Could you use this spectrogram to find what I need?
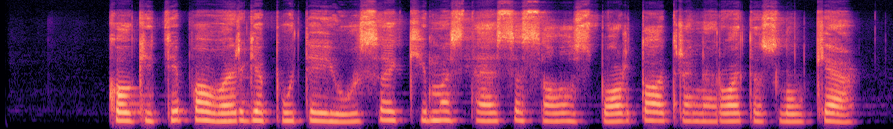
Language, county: Lithuanian, Vilnius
